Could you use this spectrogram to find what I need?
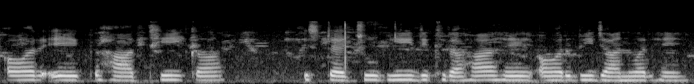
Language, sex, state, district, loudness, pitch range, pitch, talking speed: Hindi, female, Uttar Pradesh, Lucknow, -14 LUFS, 190-205 Hz, 195 Hz, 110 wpm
